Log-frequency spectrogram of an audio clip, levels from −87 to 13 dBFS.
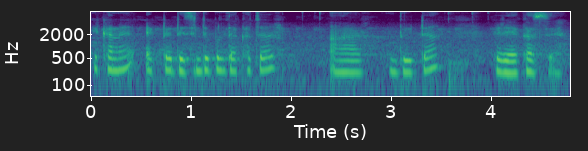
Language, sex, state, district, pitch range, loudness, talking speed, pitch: Bengali, female, Assam, Hailakandi, 220-250 Hz, -20 LUFS, 125 wpm, 245 Hz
